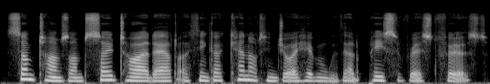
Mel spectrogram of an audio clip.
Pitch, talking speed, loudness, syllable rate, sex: 175 Hz, 210 wpm, -19 LUFS, 5.4 syllables/s, female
